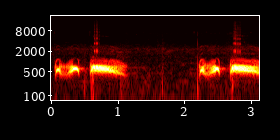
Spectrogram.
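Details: Spotted dove calling, a recording used to stimulate wild birds and train decoy birds: a two-note wavering coo followed by a longer, drawn-out coo, given twice about two seconds apart.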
